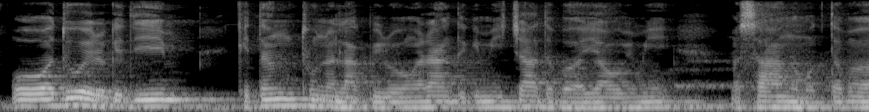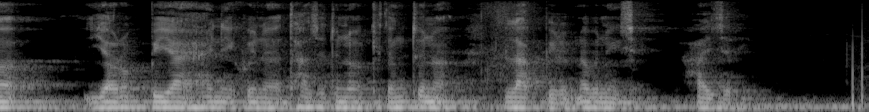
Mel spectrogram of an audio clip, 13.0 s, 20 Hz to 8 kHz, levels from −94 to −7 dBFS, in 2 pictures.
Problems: background sounds at intervals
